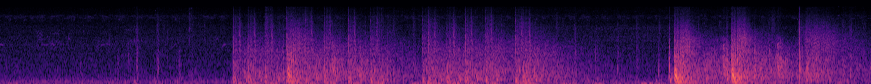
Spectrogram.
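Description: Footsteps patter quickly on grass as a character runs.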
